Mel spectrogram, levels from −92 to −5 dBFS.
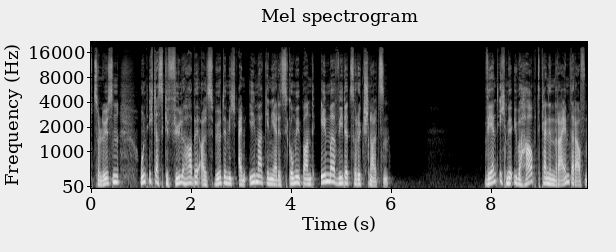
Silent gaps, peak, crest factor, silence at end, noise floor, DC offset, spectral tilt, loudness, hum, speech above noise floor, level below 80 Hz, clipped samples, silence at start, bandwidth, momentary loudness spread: none; -6 dBFS; 16 dB; 0 s; -76 dBFS; under 0.1%; -6 dB/octave; -22 LUFS; none; 54 dB; -56 dBFS; under 0.1%; 0.05 s; 19 kHz; 4 LU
